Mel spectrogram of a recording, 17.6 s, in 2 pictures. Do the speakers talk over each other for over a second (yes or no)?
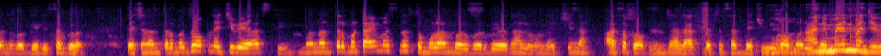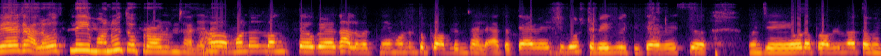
no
